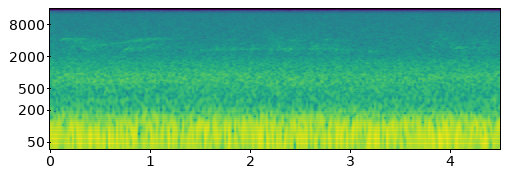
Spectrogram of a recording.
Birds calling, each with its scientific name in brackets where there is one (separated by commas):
Great Crested Flycatcher (Myiarchus crinitus), Eastern Wood-Pewee (Contopus virens)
